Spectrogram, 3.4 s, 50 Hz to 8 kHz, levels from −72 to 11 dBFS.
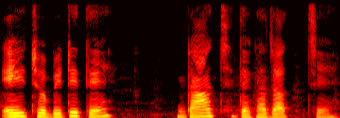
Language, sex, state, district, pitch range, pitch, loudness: Bengali, female, Assam, Hailakandi, 170-210 Hz, 195 Hz, -16 LUFS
